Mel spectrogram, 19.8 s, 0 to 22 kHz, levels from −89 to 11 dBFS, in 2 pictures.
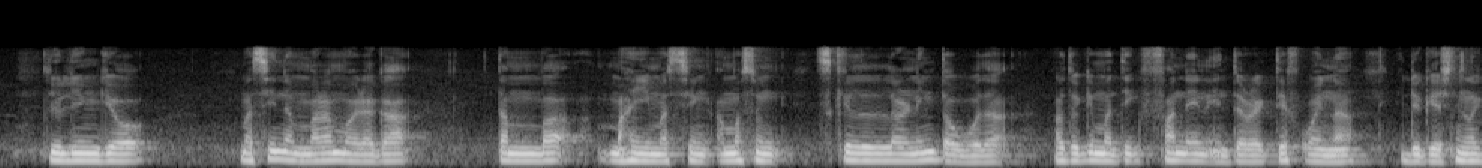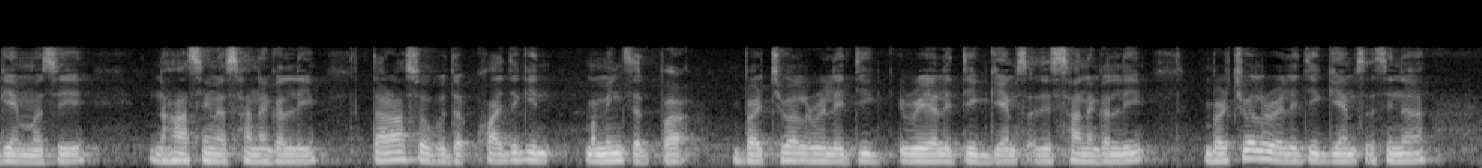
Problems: none marked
